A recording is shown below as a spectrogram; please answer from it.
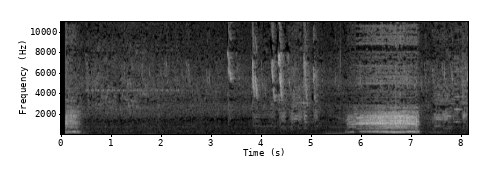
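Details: Cow mooing on a farm: a brief low moo at the start, then a loud, long, steady harmonic moo lasting over a second near the end, with faint clicks and scattered background noises between.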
